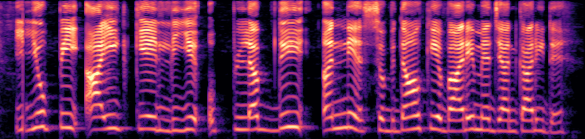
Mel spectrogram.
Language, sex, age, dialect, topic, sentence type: Hindi, female, 46-50, Kanauji Braj Bhasha, banking, question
